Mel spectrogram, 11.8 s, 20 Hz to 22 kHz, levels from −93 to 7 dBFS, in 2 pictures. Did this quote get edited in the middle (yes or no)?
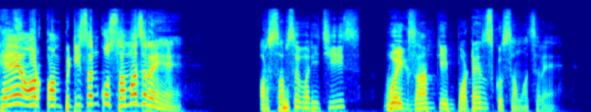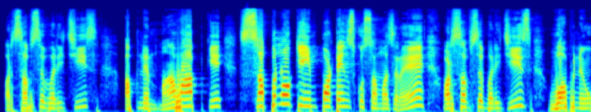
no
